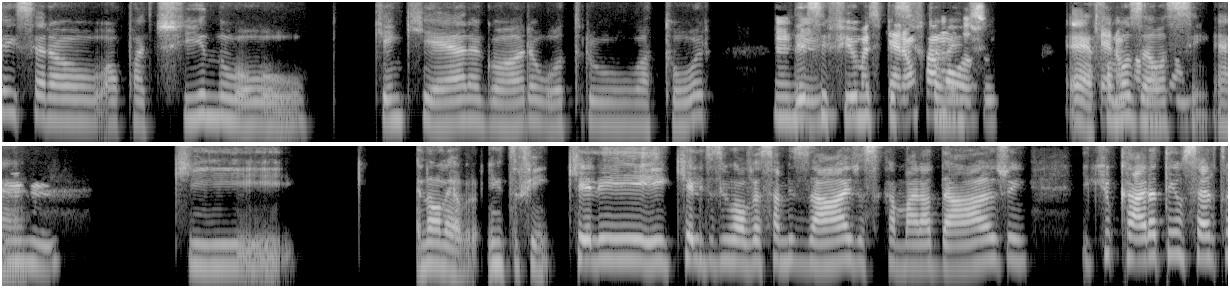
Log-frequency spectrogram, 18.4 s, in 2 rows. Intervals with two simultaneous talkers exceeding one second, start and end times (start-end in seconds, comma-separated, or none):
5.9-7.4, 8.2-9.4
